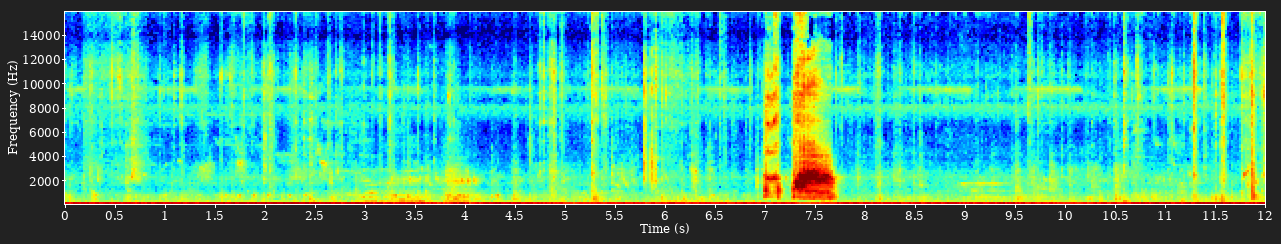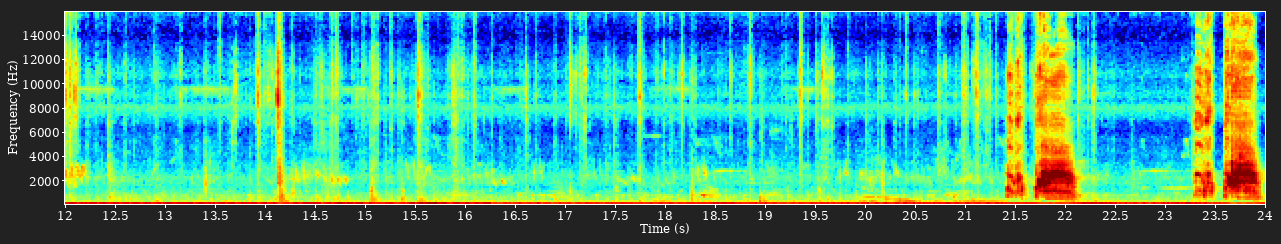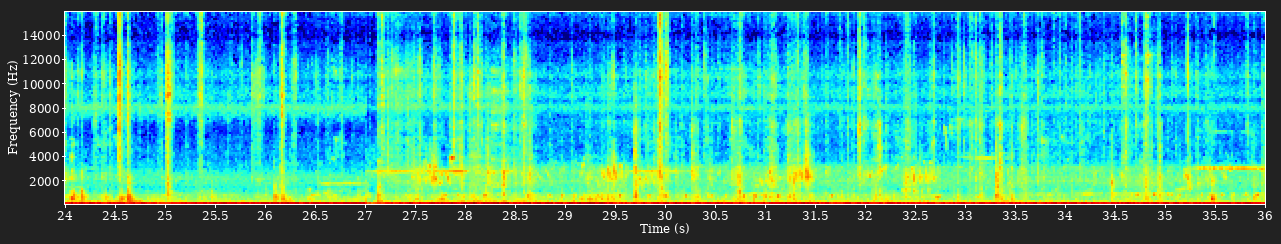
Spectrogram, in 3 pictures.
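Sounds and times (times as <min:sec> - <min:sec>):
steady low hum: 0:00.0 - 0:36.0
quail calling: 0:06.9 - 0:07.8, 0:21.2 - 0:24.3.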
